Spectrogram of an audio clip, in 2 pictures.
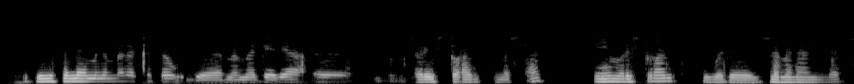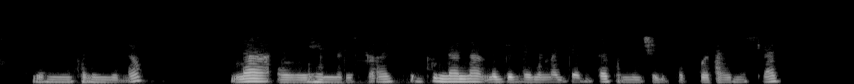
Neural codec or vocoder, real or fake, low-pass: none; real; 3.6 kHz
